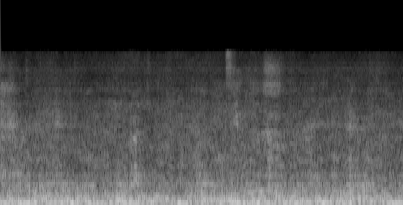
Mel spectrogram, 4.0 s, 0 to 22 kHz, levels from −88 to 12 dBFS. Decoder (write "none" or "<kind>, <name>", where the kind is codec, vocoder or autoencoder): codec, SNAC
